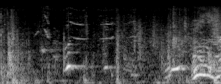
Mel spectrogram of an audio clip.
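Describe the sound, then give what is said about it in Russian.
A dog whimpers and yelps as it is kicked away: a few short, high, wavering whines and yips over scuffling noise, the loudest whine near the end. “Встречает собака, человек в шляпе отпинывает ее.”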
